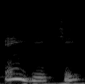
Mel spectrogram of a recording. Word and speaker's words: Henrique: The U is silent here, okay, QE, QI. So you have Carlos, Marcos, Custódio, Henrique, Quitéria.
